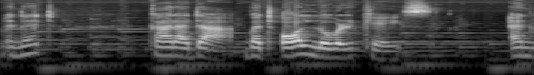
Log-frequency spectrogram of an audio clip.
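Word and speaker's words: Karadağ: The address had my last name in it, Karada, but all lowercase, and without the Turkish G, which was silent.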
